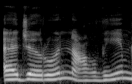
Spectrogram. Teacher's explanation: جِيم is going to have قَلْقَلَة. رَا is going to be heavy.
